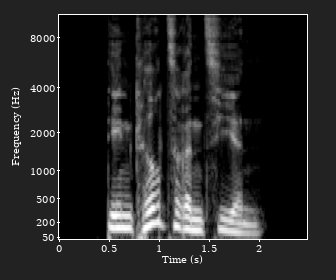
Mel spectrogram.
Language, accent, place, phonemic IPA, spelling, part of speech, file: German, Germany, Berlin, /den ˈkʏr.t͡sə.rən ˈt͡siː.ən/, den Kürzeren ziehen, verb, De-den Kürzeren ziehen.ogg
- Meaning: to draw the short straw; to get the short end of the stick: 1. to be chosen by drawing the shorter straw (stick, match) in drawing straws 2. to lose; to be defeated; to have a disadvantage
